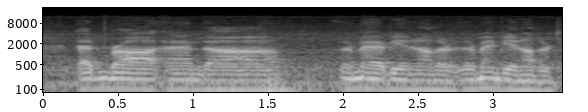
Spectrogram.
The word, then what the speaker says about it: Edinburgh: Manchester Oxford Nottingham Birmingham Edinburgh learned I was pronouncing that wrong ed bra and there may be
